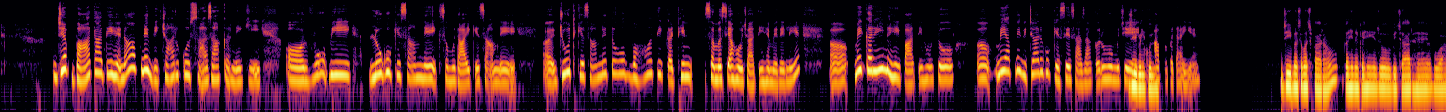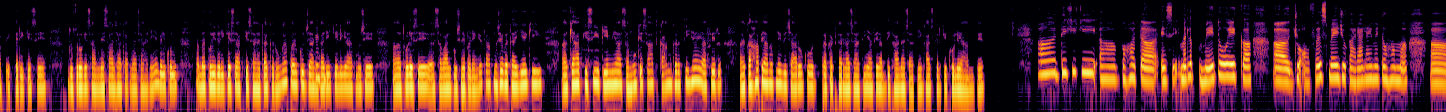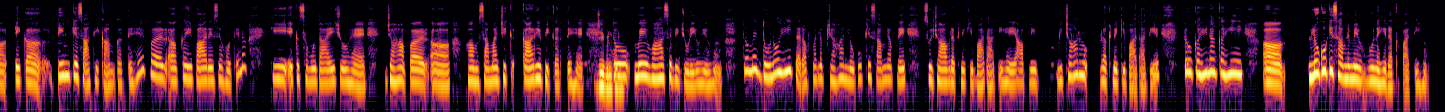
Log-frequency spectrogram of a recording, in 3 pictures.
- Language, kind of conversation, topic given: Hindi, advice, हम अपने विचार खुलकर कैसे साझा कर सकते हैं?
- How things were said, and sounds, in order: in English: "टीम"; in English: "टीम"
